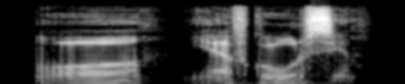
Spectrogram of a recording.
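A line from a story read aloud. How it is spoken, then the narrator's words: Through gritted teeth. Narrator (Russian): процедил Александр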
